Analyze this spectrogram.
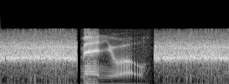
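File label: "manual", American English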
